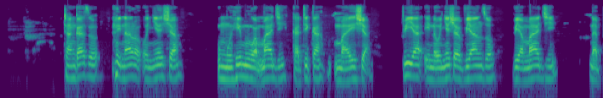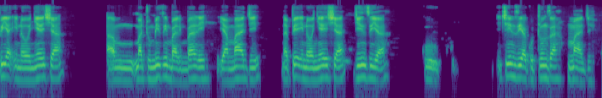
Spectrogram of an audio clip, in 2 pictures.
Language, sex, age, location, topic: Swahili, male, 25-35, Wajir, education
